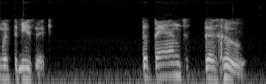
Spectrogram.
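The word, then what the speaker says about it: The Hu: Not only are we familiar with the Mongolian band, The Who, which is spelled H-U.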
